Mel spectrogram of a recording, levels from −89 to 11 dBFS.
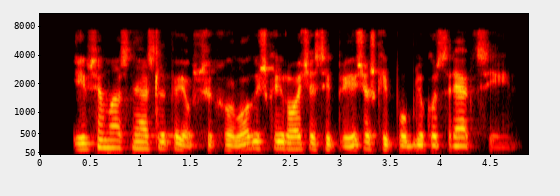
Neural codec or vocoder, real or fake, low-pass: codec, 16 kHz, 6 kbps, DAC; fake; 7.2 kHz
